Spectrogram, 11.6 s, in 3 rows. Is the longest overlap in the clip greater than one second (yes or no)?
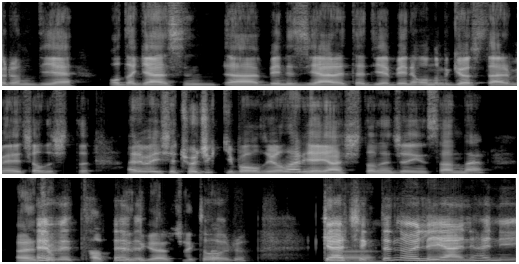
yes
